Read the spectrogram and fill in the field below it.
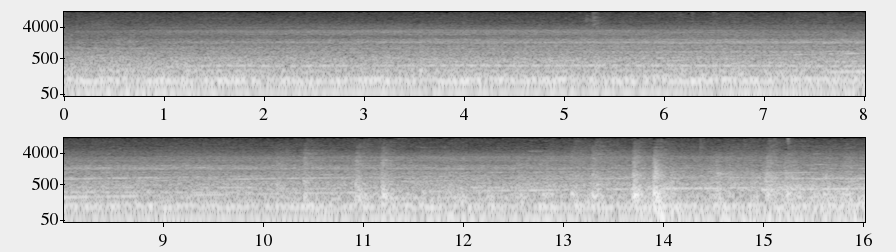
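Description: The motors of an electric commuter train whine.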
